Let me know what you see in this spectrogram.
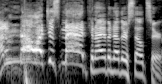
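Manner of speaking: shrill, high, loud, swooping, sing-song grumble. Mocking a liberal at a dinner table: imitating a mad liberal. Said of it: "every fucking liberal you've ever had dinner with who's like".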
